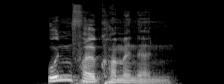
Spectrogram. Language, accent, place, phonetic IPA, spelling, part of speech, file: German, Germany, Berlin, [ˈʊnfɔlˌkɔmənən], unvollkommenen, adjective, De-unvollkommenen.ogg
- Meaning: inflection of unvollkommen: 1. strong genitive masculine/neuter singular 2. weak/mixed genitive/dative all-gender singular 3. strong/weak/mixed accusative masculine singular 4. strong dative plural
